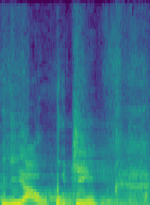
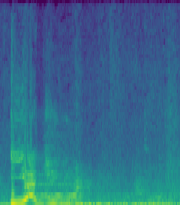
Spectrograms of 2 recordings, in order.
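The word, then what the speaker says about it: Yehudim: Pois é, Yahudim. Essa é a pronúncia correta, mas hoje ninguém lá pronuncia Yahudim. Todo mundo hoje lá fala Yadim.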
